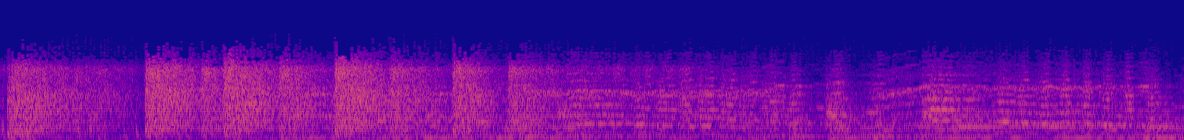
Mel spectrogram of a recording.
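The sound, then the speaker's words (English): Several loud, sharp gunshots crack out at irregular intervals over a dense, noisy background as Tonto shoots to keep outlaws busy in a shootout, then give way to a sustained, tonal musical passage. No one speaks. “Shoot, Tonto, shoot. Keep them busy.”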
